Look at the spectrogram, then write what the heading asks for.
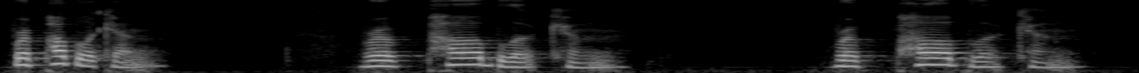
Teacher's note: Primary stress is on the second syllable.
